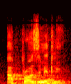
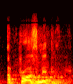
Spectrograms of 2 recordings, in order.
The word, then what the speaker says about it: approximately: It says approximately, approximately, approximately, approximately, meaning that the second syllable is also longer than others.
